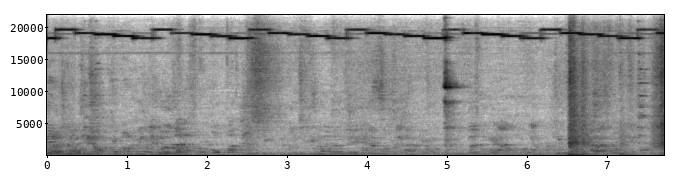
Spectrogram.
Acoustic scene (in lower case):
cafe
